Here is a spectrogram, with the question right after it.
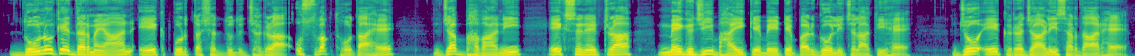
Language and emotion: Urdu, neutral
